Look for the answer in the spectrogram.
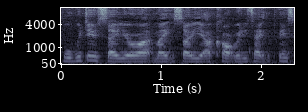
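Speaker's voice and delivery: ordinary delivery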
